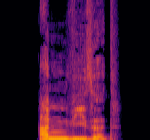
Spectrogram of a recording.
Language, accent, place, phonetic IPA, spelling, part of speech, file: German, Germany, Berlin, [ˈanˌviːzət], anwieset, verb, De-anwieset.ogg
- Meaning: second-person plural dependent subjunctive II of anweisen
